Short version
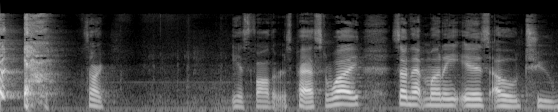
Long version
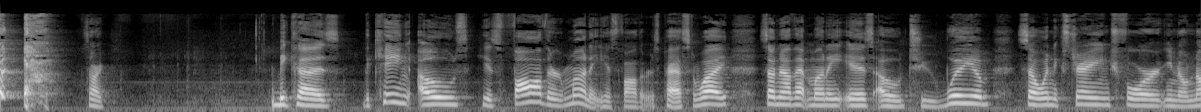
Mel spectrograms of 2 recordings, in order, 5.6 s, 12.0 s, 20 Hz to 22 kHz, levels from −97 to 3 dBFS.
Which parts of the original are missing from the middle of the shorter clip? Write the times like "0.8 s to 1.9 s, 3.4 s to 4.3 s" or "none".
2.3 s to 6.0 s, 7.8 s to 7.9 s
